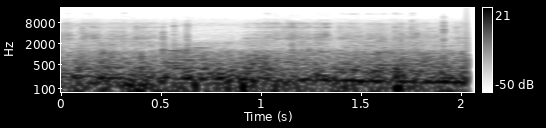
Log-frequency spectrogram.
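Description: Wind rumbling on the camera microphone over open water, with a faint steady low hum underneath.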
